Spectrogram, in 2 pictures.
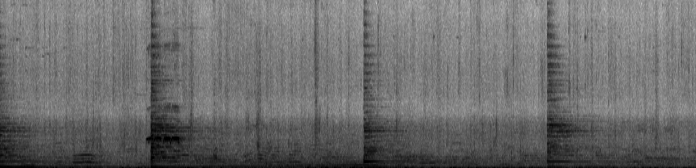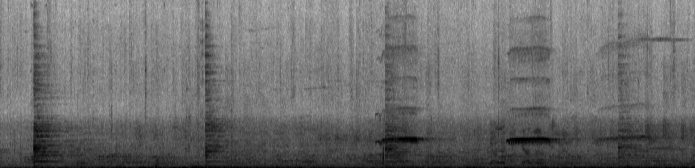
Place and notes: Matsu Pilgrimage Procession, A lot of people, Directing traffic, Whistle sound, Footsteps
